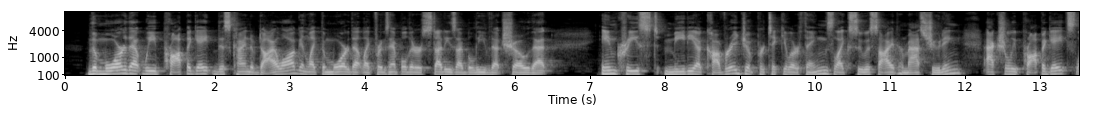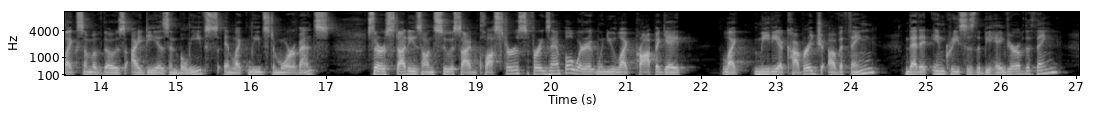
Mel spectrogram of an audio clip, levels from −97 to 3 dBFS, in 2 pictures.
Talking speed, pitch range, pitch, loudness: 180 wpm, 120-155 Hz, 130 Hz, -28 LUFS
